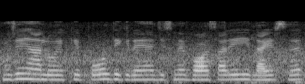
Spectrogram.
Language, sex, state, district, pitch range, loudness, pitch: Hindi, female, Chandigarh, Chandigarh, 220-230 Hz, -17 LUFS, 225 Hz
